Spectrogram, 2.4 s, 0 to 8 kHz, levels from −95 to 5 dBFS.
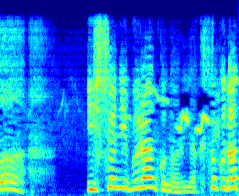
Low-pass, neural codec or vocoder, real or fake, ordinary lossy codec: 7.2 kHz; vocoder, 24 kHz, 100 mel bands, Vocos; fake; none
